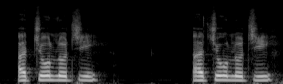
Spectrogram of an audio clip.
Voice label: "vculuce", Muscogee

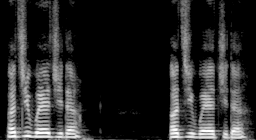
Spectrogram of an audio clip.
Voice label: "vcewicetv", Muscogee

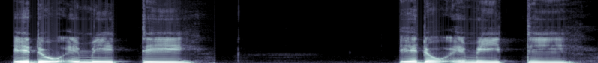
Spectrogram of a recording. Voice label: "eto-em-ette", muscogee

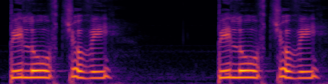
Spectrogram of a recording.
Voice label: "pelof cufe", Muscogee; Mvskoke Words with Voicing Consonants; A Dictionary of Creek/Muskogee; SIL International; Onvkv Ohhvyayices

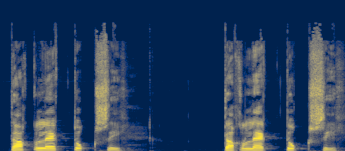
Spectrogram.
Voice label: "taklik-tokse", Muscogee

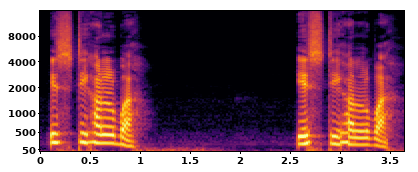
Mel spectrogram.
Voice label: "este hvlwv", Muscogee

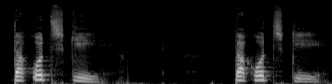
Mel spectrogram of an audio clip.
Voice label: "tvkocke", Muscogee

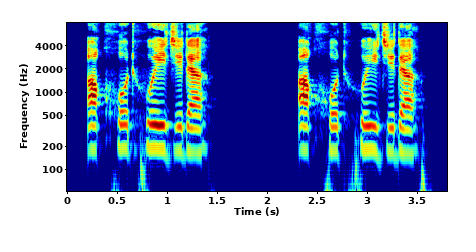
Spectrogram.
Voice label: "akhothuecetv", Muscogee

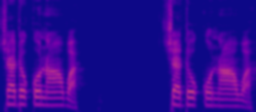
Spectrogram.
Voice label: "cvto konawv", muscogee

